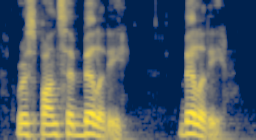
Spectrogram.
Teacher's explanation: depending on the speed it can sound more like a soft fast D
